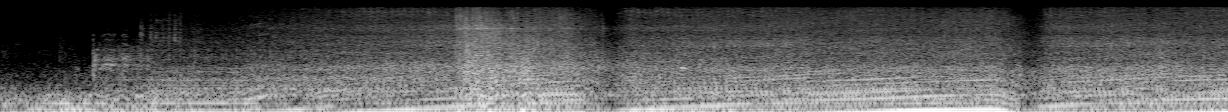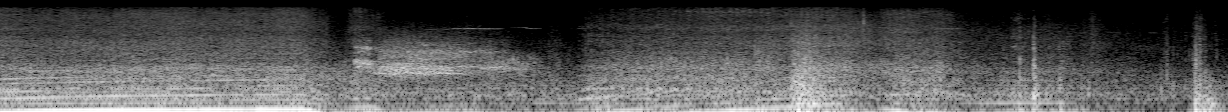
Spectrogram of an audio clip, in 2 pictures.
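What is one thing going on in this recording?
A van engine revs hard, accelerating through the gears.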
